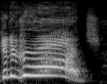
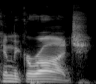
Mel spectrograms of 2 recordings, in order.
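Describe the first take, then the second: First: High, sudden yelled repeat; blurted high-pitched holler; exasperated yell. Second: Said in the usual way. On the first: Retold or imitated. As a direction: yell it as if they didn't hear you. Repeats answer after she says What.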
